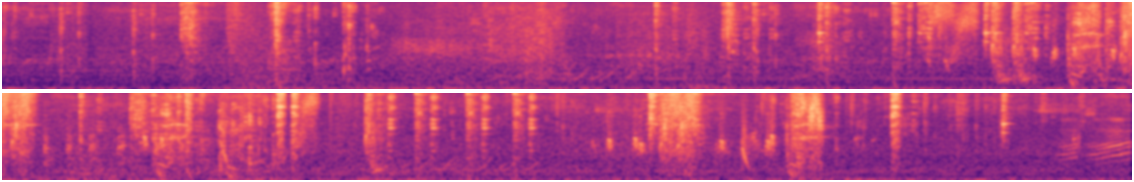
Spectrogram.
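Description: Weapons clash and clatter in a small battle.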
